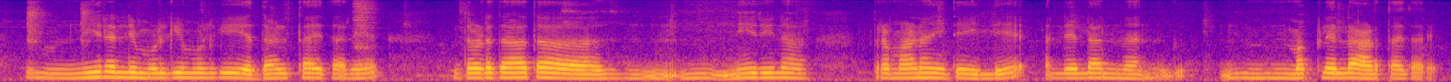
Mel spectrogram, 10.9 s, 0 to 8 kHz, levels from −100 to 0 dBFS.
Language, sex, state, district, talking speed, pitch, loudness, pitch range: Kannada, female, Karnataka, Shimoga, 65 wpm, 165 Hz, -17 LUFS, 155-175 Hz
